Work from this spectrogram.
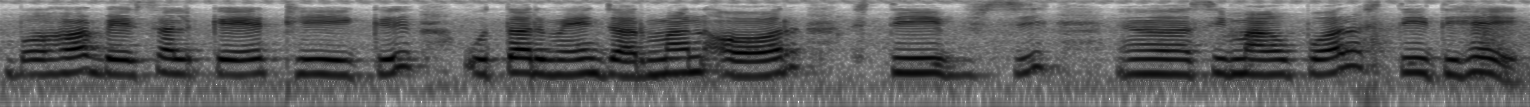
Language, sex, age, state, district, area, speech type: Hindi, female, 45-60, Madhya Pradesh, Chhindwara, rural, read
